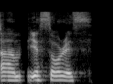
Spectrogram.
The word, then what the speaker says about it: Azores: I don't know how to say this. – Azores. – Azores.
